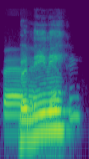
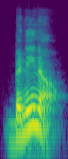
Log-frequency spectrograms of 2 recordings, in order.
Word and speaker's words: Benigni: Benino, I believe is how it's pronounced. I could be wrong. I think the G is silent. I think it's Benino. I'm not sure.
